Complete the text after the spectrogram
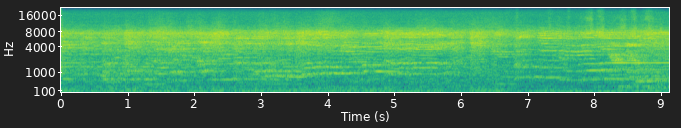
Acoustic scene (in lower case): restaurant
